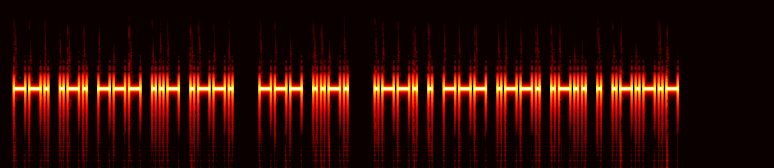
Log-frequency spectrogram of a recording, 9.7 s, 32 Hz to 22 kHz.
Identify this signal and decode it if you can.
Morse code, heard as a keyed tone, about 25 wpm, 700 Hz. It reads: GROUP OF PEOPLE.
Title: Sentences from Top 1000 Words - Review Part 1 - 25wpm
